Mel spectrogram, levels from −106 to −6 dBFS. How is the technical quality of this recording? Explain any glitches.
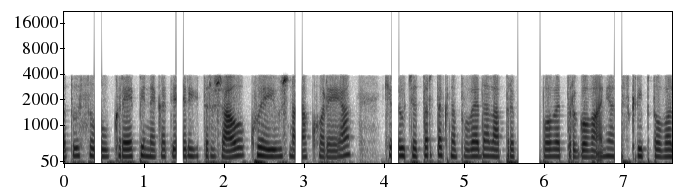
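The quality is poor: heavy codec grit throughout, plus six hard dropouts.

4-bit ADPCM compression affects the whole clip. Each sample is coded as a coarse step from a prediction, so the error is hiss that rises with the speech, with distortion on attacks. Nothing reaches above 3.9 kHz, which fits roughly 32 kbps. A spectrogram shows a flat ceiling there and a grainy noise floor under every syllable.

Blocks of digital silence appear at 0.37, 1.39 (ending just before "držav kot je"), 2.88 (just after "držav kot je"), 4.09, 5.67 and 6.87 s. Each lasts 93 ms, except the one at 5.67 s, which lasts 279 ms, between "je v četrtek napovedala" and "trgovanja s". The 93 ms length fits a 4096-sample buffer left unfilled. Each gap is heard as a short hole and shows as a dead-flat waveform line and a blank vertical band on a spectrogram.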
